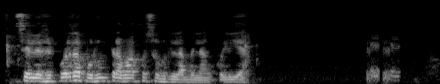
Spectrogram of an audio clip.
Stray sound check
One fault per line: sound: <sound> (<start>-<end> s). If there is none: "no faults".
sound: laugh (3.7-4.0 s)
